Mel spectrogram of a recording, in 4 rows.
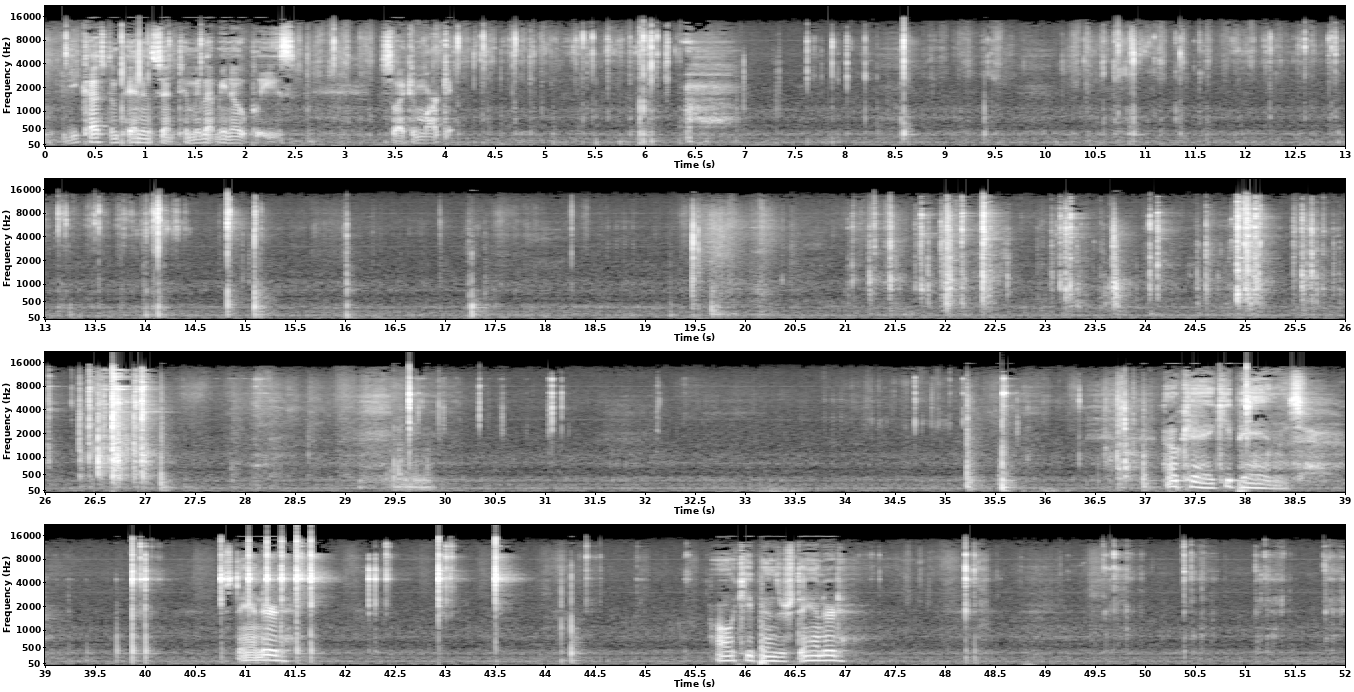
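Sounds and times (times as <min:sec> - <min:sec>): small metal lock parts clicking: 0:30.3 - 0:31.3, 0:40.8 - 0:43.7.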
